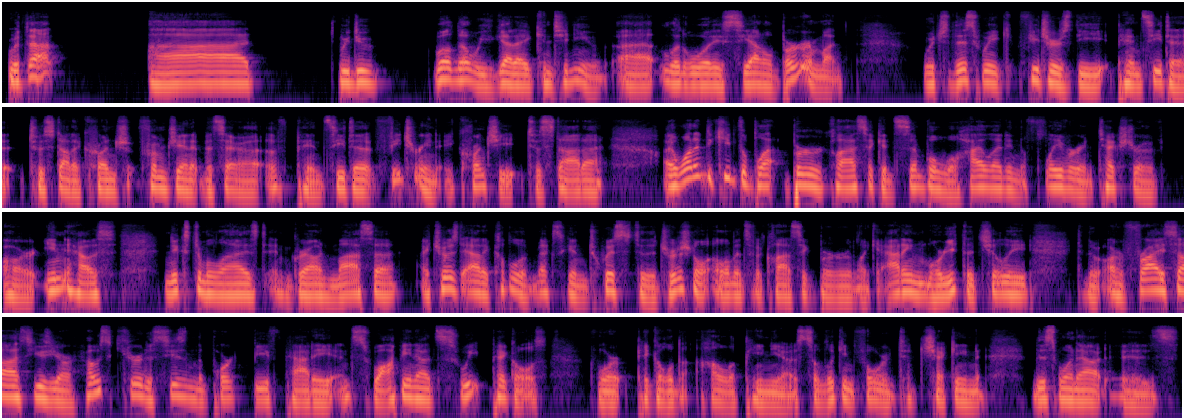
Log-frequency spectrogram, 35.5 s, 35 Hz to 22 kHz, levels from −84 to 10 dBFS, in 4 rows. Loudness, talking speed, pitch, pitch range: -21 LUFS, 185 wpm, 120 Hz, 105-135 Hz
